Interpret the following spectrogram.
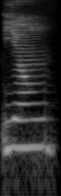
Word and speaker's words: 影: 影音 এটা ইং না, ইয়ং।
